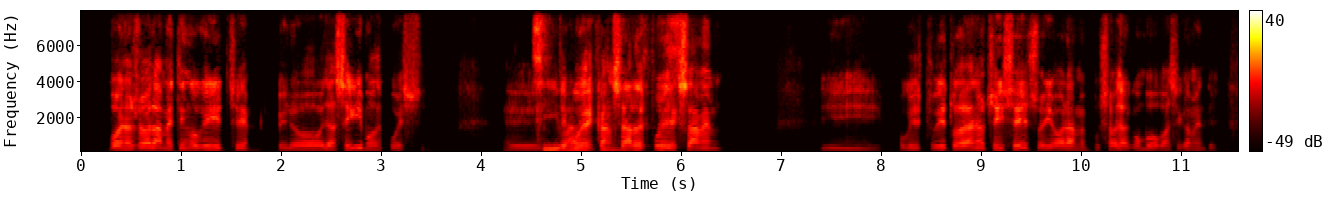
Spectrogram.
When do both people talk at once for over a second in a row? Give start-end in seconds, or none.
4.5-6.2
